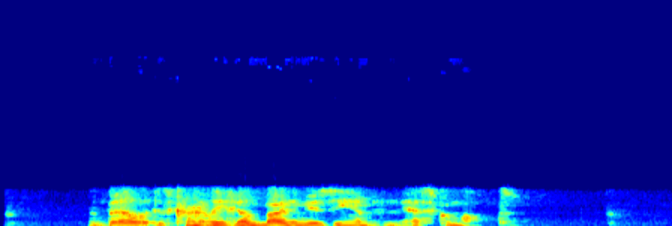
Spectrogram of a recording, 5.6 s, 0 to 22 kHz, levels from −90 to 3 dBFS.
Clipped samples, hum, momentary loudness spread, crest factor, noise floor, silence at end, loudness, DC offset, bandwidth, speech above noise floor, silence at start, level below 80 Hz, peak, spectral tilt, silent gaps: under 0.1%; none; 20 LU; 18 dB; -69 dBFS; 1.35 s; -18 LUFS; under 0.1%; 4 kHz; 51 dB; 0.75 s; -50 dBFS; -2 dBFS; -11.5 dB/octave; none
